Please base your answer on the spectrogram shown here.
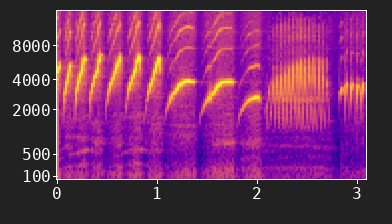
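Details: Canary song used to prompt young canaries into singing: quick rising whistled notes, then slower drawn-out upslurred whistles, a harsh buzzy rattle and a short fast trill of clipped notes, no other sounds.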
